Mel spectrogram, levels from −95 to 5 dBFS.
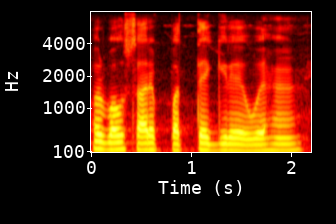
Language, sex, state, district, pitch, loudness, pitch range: Hindi, male, Jharkhand, Deoghar, 135 Hz, -16 LUFS, 130-140 Hz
